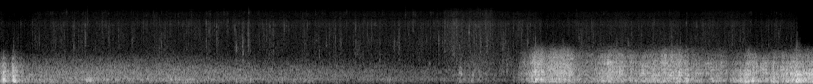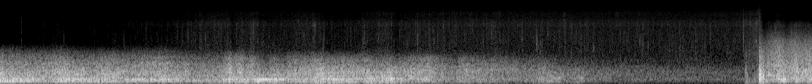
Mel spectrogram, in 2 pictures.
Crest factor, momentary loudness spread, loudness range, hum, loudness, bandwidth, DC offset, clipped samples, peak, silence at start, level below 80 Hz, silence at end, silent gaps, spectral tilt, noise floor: 18 dB; 23 LU; 16 LU; none; -17 LUFS; 14.5 kHz; under 0.1%; under 0.1%; 0 dBFS; 0 s; -38 dBFS; 0 s; none; -8.5 dB/octave; -40 dBFS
